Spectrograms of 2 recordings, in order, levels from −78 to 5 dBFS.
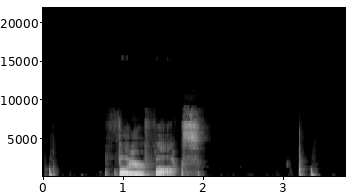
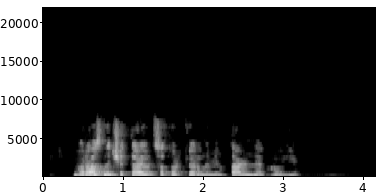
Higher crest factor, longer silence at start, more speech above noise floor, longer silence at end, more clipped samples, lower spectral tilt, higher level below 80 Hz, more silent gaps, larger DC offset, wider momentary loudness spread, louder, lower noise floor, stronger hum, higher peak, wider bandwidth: about the same, 18 dB vs 18 dB; second, 0.1 s vs 0.4 s; first, 62 dB vs 57 dB; second, 0.35 s vs 0.95 s; neither; about the same, -4.5 dB/octave vs -5.5 dB/octave; about the same, -60 dBFS vs -60 dBFS; neither; neither; first, 24 LU vs 16 LU; first, -16 LUFS vs -19 LUFS; about the same, -76 dBFS vs -75 dBFS; neither; about the same, 0 dBFS vs -2 dBFS; first, 9 kHz vs 7.8 kHz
